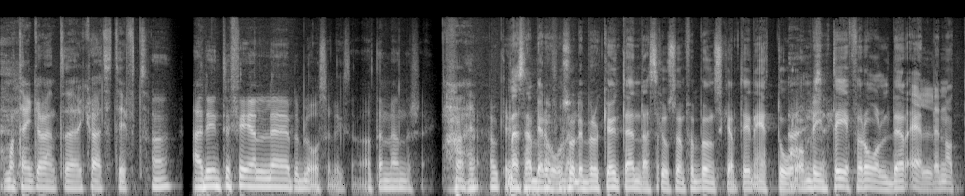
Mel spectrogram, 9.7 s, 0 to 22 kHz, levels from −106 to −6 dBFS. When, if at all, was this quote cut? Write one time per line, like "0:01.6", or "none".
0:01.8
0:02.9
0:05.4
0:06.6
